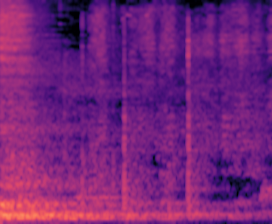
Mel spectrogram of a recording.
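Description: Chalk writing on a chalkboard: soft scratching strokes with a couple of sharp taps of the chalk about a second in.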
